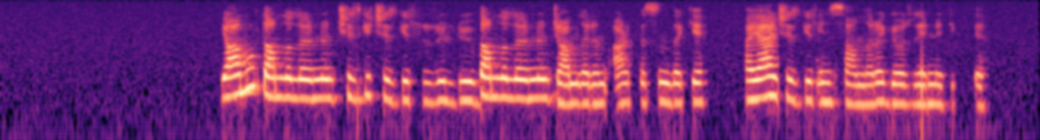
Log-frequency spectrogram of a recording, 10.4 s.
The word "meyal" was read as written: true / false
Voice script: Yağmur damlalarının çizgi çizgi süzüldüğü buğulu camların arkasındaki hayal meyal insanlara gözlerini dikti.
false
